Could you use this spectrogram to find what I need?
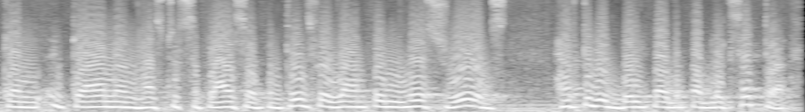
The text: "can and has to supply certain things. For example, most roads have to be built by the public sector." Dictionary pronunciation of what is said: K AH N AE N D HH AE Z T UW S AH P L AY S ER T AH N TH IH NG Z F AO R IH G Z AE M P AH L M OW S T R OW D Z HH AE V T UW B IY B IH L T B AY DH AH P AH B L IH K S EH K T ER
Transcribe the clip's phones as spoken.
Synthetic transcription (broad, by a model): K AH N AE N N HH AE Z T UW S AH P L AY S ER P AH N T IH Z F AO R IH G Z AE M P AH L M OW S T R OW D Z HH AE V T UW B IY B IH L T B AY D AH P AH B L IH K S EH K T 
